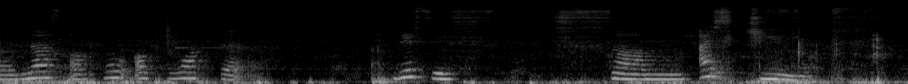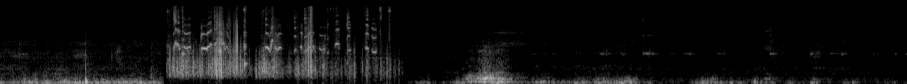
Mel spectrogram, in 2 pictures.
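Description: A child's voice speaking in short bits. Near the middle comes about two seconds of quick clattering as ice cubes are taken out of a ceramic bowl.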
